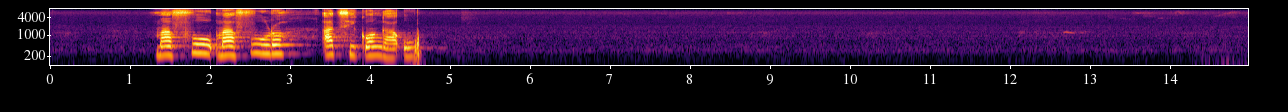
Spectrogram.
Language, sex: Venda, female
